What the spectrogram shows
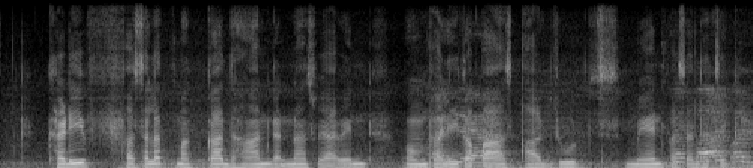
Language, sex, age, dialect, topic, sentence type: Magahi, male, 46-50, Northeastern/Surjapuri, agriculture, statement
